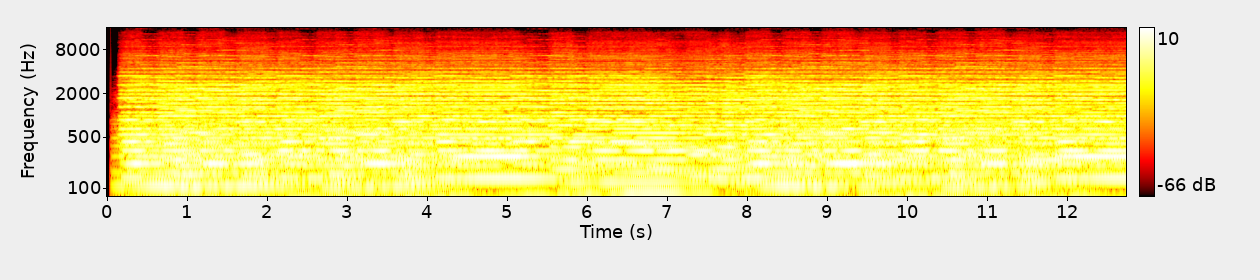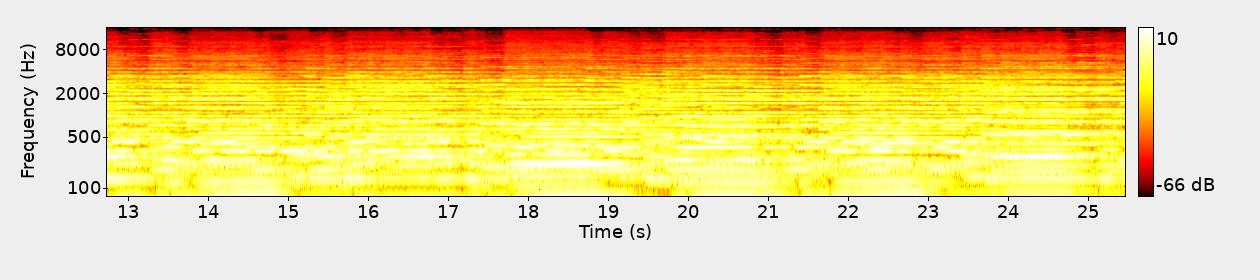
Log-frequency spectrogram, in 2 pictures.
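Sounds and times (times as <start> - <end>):
organ: 0.0 - 25.4.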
